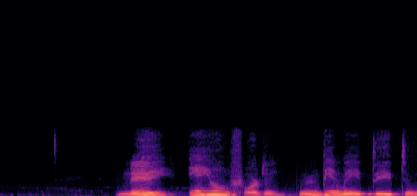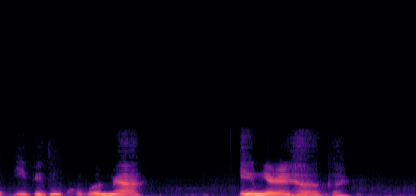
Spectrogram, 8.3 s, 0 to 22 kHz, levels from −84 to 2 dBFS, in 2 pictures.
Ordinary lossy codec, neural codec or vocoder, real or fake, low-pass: none; codec, 16 kHz, 0.5 kbps, X-Codec, HuBERT features, trained on balanced general audio; fake; none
